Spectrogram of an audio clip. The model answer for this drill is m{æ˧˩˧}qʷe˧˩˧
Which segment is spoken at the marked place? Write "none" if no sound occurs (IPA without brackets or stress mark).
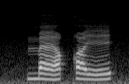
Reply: æ˧˩˧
